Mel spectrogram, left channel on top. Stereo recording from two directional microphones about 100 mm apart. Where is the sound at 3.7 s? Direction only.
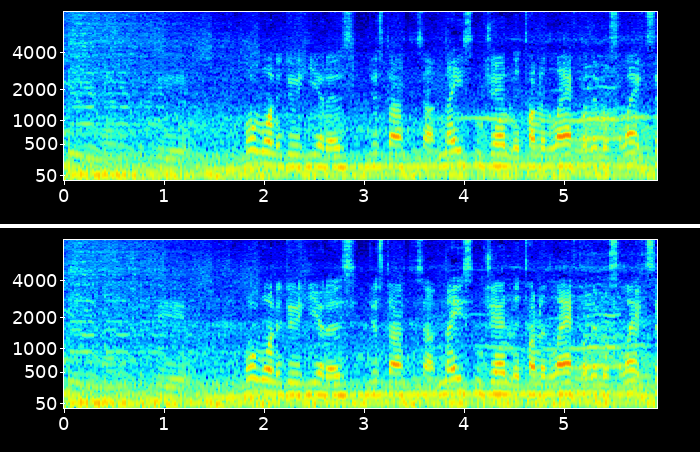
20° right (ahead or behind).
